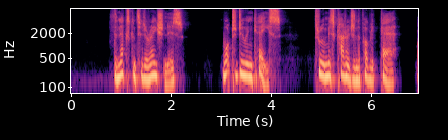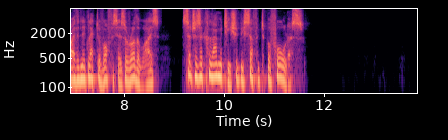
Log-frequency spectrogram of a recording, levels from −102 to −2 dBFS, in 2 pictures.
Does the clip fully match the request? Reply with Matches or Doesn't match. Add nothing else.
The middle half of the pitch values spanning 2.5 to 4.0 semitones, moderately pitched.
Matches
